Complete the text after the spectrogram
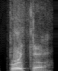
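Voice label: "bertha", American English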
